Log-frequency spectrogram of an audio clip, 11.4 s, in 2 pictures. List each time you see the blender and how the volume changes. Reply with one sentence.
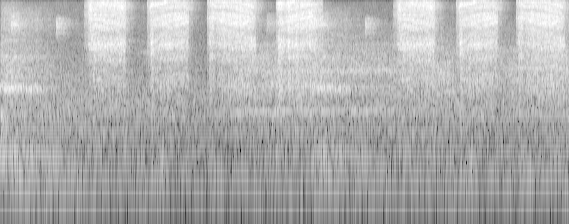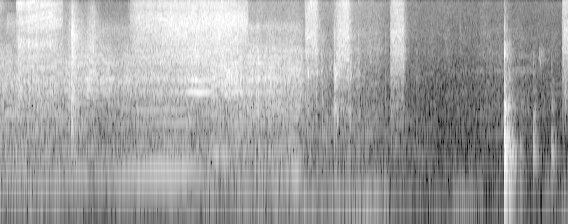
The blender can be heard from 2.3 to 8.8 s, getting louder.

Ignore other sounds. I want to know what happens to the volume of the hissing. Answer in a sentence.
The loudness of the hissing stays about the same.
